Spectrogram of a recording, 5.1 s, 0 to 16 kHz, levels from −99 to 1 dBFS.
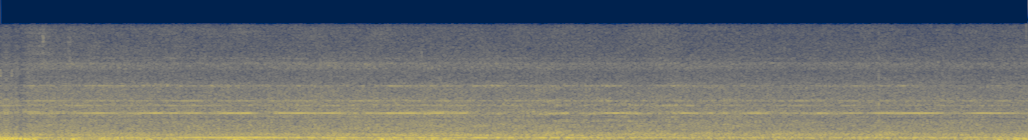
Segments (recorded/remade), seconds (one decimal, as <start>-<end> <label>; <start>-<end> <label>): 0.0-2.4 recorded; 2.4-3.4 remade; 3.4-5.1 recorded

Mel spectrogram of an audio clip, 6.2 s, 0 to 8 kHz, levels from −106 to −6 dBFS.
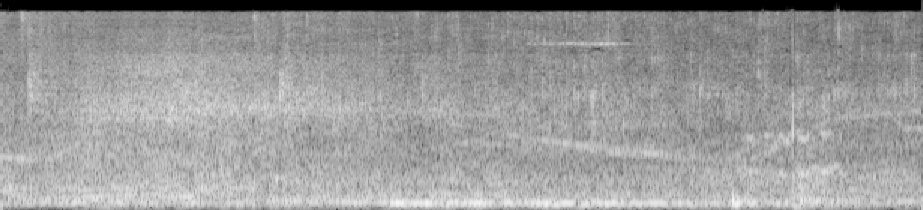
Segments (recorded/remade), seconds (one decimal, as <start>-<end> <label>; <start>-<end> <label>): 0.0-1.3 remade; 1.3-2.1 recorded; 2.1-2.6 remade; 2.6-6.2 recorded

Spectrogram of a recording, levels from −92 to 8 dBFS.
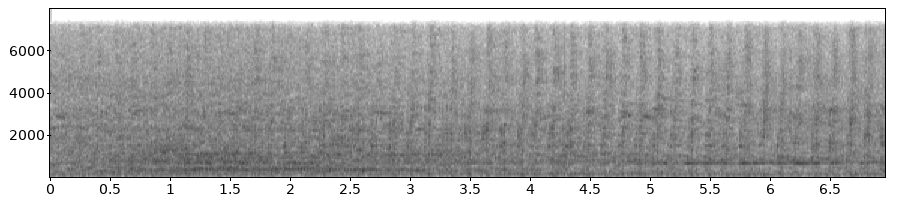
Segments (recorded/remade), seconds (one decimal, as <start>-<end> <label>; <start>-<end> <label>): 0.0-3.3 recorded; 3.3-4.0 remade; 4.0-5.8 recorded; 5.8-7.0 remade

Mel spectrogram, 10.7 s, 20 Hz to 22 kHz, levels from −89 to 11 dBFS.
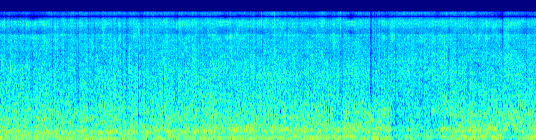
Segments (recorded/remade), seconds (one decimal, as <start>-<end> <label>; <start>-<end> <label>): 0.0-10.7 remade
